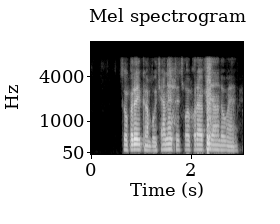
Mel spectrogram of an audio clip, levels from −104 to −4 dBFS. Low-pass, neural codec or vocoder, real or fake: 7.2 kHz; codec, 16 kHz, 0.8 kbps, ZipCodec; fake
